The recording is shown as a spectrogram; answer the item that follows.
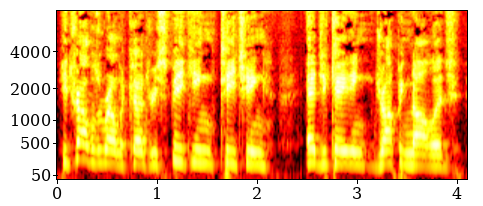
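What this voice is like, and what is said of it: Sick, out-of-breath voice. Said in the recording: “out of breath there. I'm sorry. I'm operating on Dayquil right now, so I have a nasty infection going on in my head, so if I sound weird”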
